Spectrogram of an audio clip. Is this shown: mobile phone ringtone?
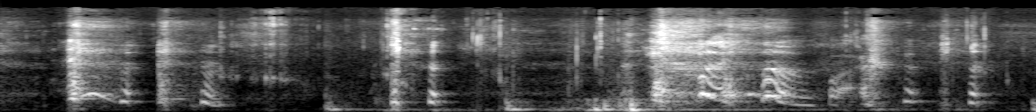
no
